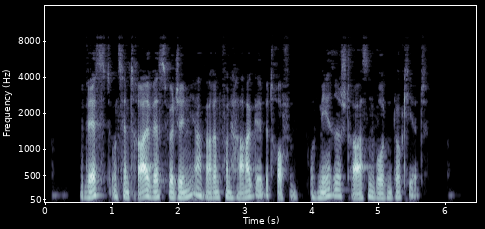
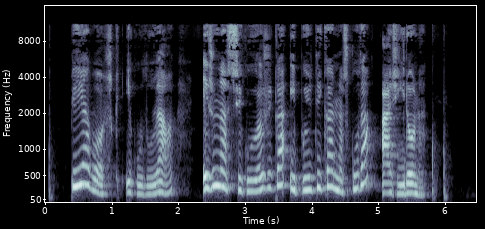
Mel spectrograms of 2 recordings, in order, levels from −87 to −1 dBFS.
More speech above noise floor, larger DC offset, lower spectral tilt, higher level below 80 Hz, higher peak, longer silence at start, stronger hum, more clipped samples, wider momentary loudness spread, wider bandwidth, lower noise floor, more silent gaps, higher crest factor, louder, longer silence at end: first, 40 dB vs 25 dB; neither; first, -7 dB/octave vs -3.5 dB/octave; first, -42 dBFS vs -64 dBFS; about the same, -2 dBFS vs -2 dBFS; about the same, 0.5 s vs 0.4 s; neither; neither; first, 14 LU vs 10 LU; second, 8.6 kHz vs 11.5 kHz; first, -61 dBFS vs -45 dBFS; neither; about the same, 20 dB vs 18 dB; about the same, -21 LUFS vs -20 LUFS; first, 0.8 s vs 0.45 s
